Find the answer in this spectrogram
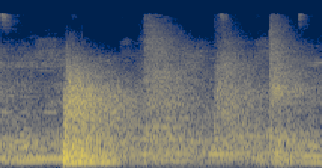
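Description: A single sharp thud about half a second in, echoing in a large hall, over background music.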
